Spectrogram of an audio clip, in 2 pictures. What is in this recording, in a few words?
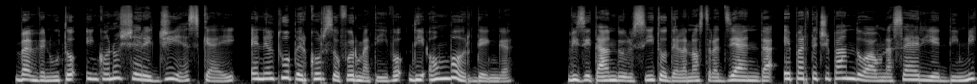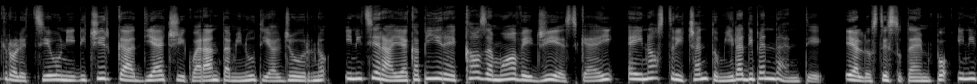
italian female e-learning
